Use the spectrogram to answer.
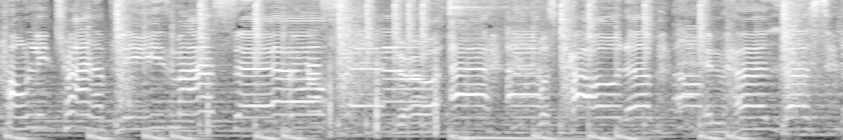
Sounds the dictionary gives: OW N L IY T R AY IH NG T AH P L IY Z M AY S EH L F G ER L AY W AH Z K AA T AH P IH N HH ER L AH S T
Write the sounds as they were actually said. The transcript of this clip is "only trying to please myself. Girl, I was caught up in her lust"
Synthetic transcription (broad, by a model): OW N L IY T R AY IH NG T AH P L IY Z M AY S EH L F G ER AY W AH Z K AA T AH P IH N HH ER L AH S T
